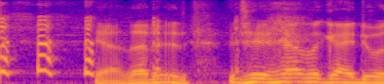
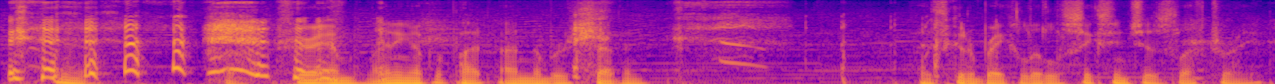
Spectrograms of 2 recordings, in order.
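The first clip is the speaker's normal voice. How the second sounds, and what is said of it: Hushed golf commentator voice. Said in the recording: “doing the golf voice”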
